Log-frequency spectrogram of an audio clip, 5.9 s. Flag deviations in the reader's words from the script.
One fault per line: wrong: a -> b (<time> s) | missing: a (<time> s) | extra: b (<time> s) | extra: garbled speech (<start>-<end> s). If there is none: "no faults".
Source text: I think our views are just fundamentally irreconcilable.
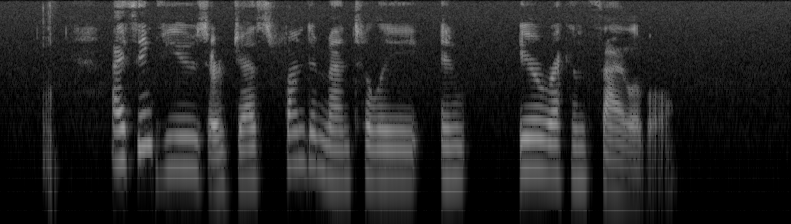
missing: our (1.2 s)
